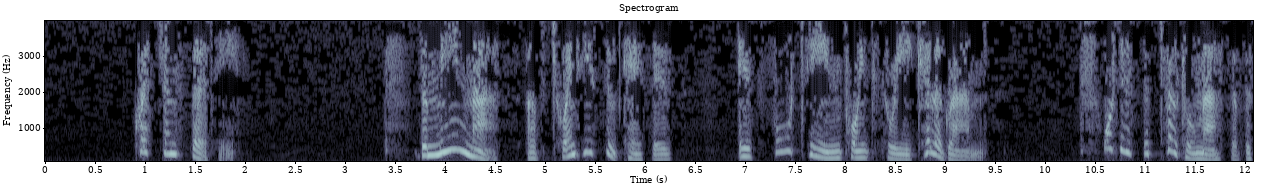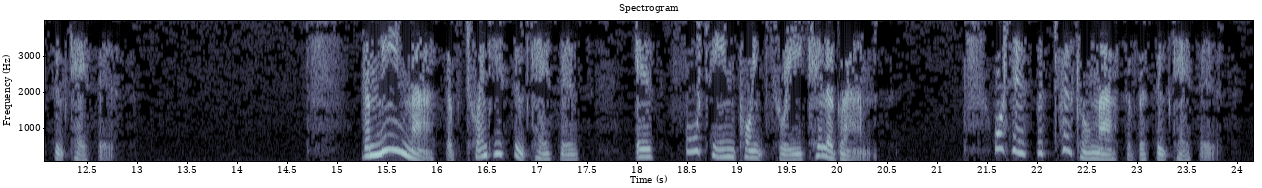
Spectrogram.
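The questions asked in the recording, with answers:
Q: What is the total mass of the suitcases?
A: 286 kg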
